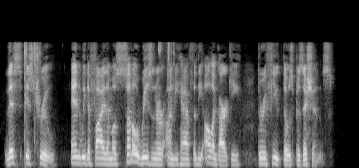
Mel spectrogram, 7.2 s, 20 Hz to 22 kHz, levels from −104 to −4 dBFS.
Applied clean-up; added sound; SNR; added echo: neural mask model Resemble Enhance denoiser.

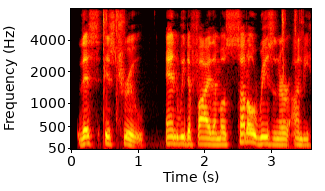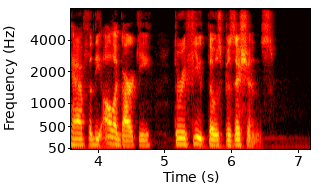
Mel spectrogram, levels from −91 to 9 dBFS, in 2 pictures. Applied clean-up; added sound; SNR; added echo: neural mask model RNNoise.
